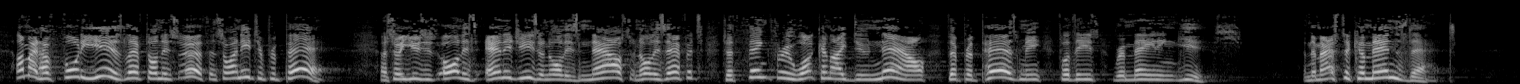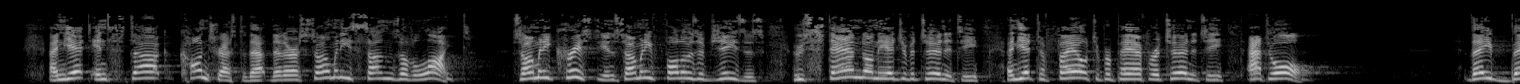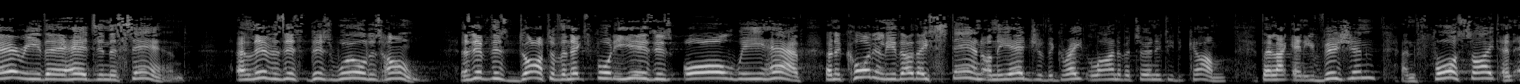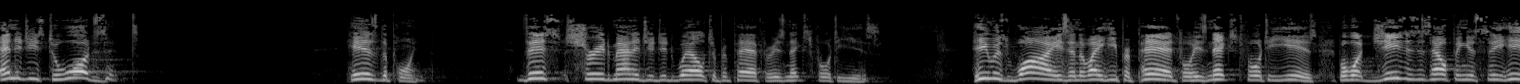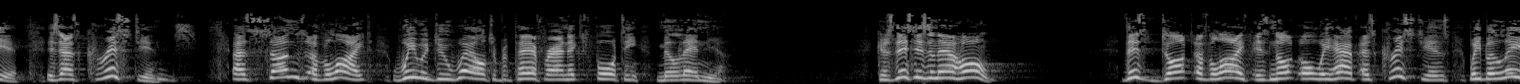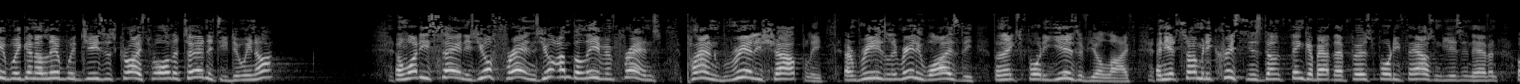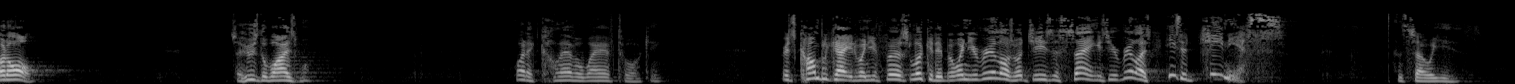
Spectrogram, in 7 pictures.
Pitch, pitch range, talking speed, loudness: 245 Hz, 210-280 Hz, 175 wpm, -21 LUFS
